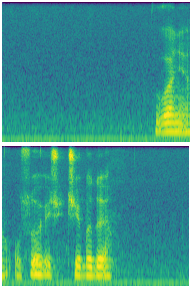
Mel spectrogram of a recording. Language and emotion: Russian, sad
